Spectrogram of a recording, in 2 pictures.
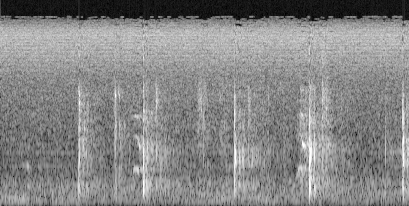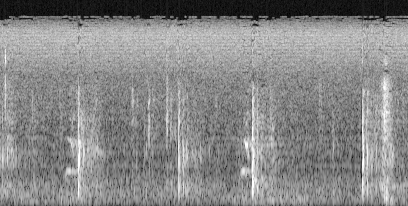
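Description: Tennis rally: sharp racket-on-ball hits traded back and forth, about ten in all, roughly a second apart.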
